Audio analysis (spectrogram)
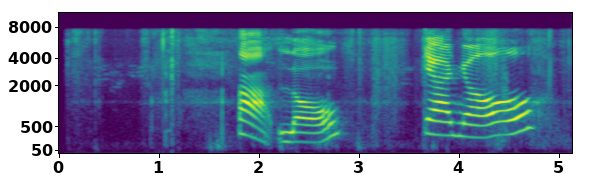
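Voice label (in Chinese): "da4lou2", Mandarin Chinese, female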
